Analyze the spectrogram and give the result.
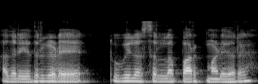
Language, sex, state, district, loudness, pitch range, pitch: Kannada, male, Karnataka, Bangalore, -17 LUFS, 125-145 Hz, 130 Hz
